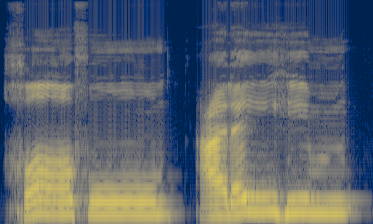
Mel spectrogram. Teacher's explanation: عین کو گہرائی سے ادا کریں گے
